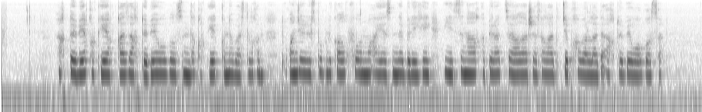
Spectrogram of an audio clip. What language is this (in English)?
Kazakh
